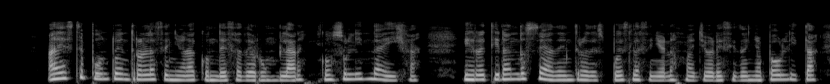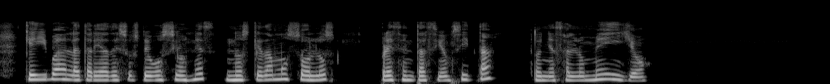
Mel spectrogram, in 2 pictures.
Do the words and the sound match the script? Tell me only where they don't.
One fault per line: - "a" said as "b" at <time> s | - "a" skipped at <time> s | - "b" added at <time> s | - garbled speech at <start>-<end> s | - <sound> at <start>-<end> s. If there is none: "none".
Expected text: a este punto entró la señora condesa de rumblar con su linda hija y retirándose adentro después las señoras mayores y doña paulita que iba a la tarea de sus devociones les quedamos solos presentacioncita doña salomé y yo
- "les" said as "nos" at 10.5 s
